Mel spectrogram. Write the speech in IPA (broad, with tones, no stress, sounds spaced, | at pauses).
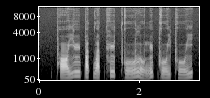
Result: pʰ ɔː˨˧ j yː˥ p ɐ˧ t̚ w ɐ˨˥ t̚ h yː˥ t̚ k uː˨˥ l uː˨˩ n̪ yː˥ p̚ k uː˨˧ j pʰ uː˨˥ j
